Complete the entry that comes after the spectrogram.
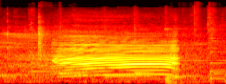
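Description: A single long cow moo from a neighbouring cattle farm beside a small homestead, loud and fairly close, rising and holding for over a second before breaking off, with no talking.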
